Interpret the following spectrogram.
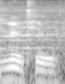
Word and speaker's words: Muto: My name is Muto. Muto? Like Yugimoto? Kind of. Yugimoto. Oh, U usually means a long O sound.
